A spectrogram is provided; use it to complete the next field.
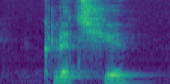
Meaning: diminutive of kluts
- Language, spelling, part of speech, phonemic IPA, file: Dutch, klutsje, noun, /ˈklʏtʃə/, Nl-klutsje.ogg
